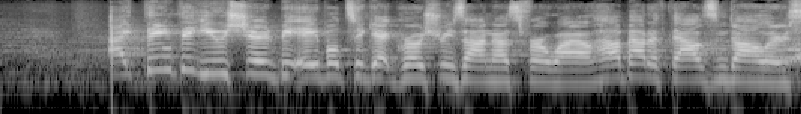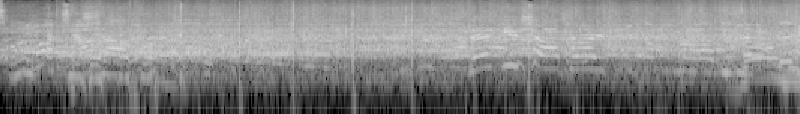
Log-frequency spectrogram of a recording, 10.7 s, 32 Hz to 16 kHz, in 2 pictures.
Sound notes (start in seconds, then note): 6.8 audience cheers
